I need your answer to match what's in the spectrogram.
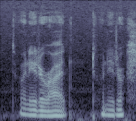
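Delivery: low, quiet disbelief; seething, held back. Retold or imitated. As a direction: echo it low and soft, holding the anger in. Seething repeat of the taunt.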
